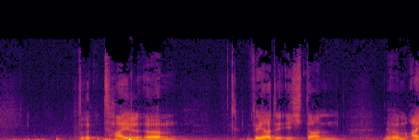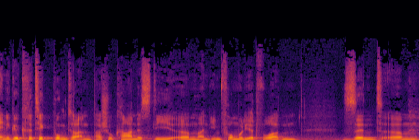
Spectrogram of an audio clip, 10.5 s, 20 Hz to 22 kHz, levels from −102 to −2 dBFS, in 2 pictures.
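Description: Single sharp clicks occur at 1.63, 3.43, 6.15 and 8.43 s, each a thin vertical line across the spectrum. These are likely dropped samples: well under a millisecond of the stream goes missing, so the waveform jumps abruptly without removing any audible sound.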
